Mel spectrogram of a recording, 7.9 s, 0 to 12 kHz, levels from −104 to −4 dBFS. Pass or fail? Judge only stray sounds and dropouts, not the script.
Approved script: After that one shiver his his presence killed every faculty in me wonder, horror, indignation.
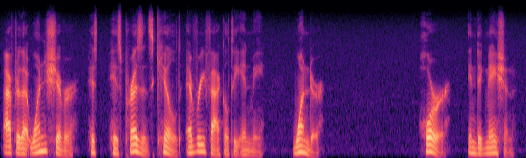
pass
